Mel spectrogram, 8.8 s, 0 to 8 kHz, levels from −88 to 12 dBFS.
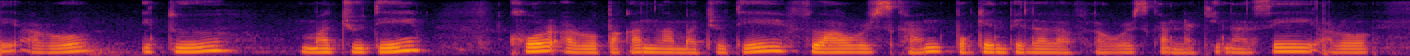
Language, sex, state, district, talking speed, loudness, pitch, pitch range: Nagamese, female, Nagaland, Dimapur, 130 wpm, -20 LUFS, 150 Hz, 140-170 Hz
